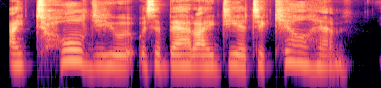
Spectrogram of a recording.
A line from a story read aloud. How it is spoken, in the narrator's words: Yusuf hisses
